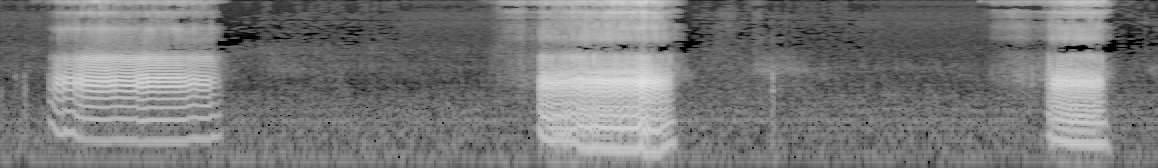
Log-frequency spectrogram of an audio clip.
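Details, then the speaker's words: Sleeping small Shih Tzu dog snoring very loudly: rattling snores with long buzzing breaths, about three in eleven seconds, quiet room between snores. "ah how can a little doggy make so much noise"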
